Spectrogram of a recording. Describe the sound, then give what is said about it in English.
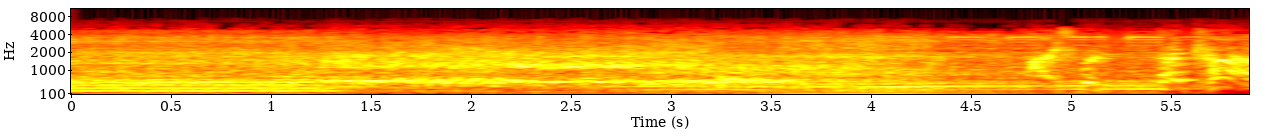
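A car speeds past, its engine giving a loud, continuous roar with a mid-pitched drone that holds steady, then breaks into shorter, uneven bursts near the end. “Drive right past them”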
